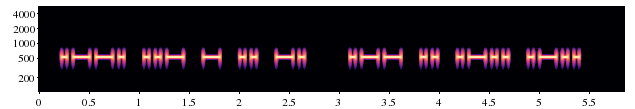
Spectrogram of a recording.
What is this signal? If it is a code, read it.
Morse code, heard as a keyed tone, about 21 wpm, 530 Hz. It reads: PUTIN WILL
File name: daily / 20wpm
